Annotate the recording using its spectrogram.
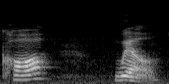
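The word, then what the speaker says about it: cá bhfuil: means where is and it's pronounced ko will call will and call will my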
